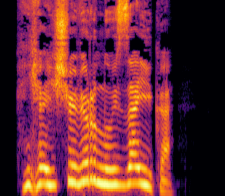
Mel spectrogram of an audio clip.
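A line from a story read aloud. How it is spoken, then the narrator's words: Laughing. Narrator (Russian): рассмеялся генерал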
